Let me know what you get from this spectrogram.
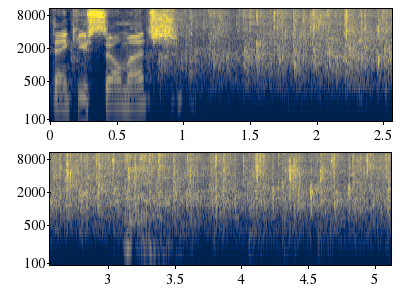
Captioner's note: applause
